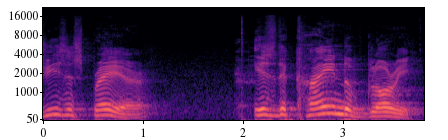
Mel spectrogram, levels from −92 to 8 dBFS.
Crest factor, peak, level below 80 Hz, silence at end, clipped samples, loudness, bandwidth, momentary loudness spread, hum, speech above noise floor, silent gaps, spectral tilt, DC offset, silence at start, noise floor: 18 dB; -10 dBFS; -54 dBFS; 0.05 s; under 0.1%; -26 LUFS; 13.5 kHz; 9 LU; none; 38 dB; none; -7 dB/octave; under 0.1%; 0 s; -64 dBFS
